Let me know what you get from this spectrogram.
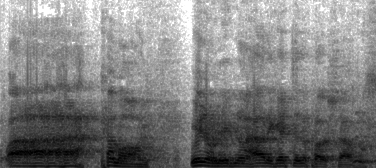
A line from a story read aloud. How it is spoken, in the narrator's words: The little boy replied with a chuckle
